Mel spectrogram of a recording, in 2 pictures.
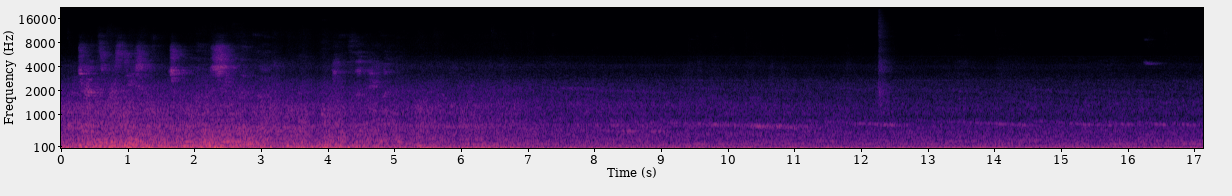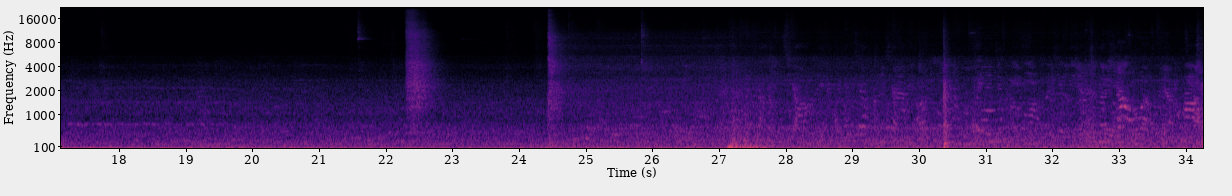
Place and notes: Roosevelt Rd., Taipei City - Tamsui Line (Taipei Metro)
from Taipower Building Station to Chiang Kai-Shek Memorial Hall Station, Binaural recordings, Sony PCM D50 + Soundman OKM II
Taipei City, Taiwan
